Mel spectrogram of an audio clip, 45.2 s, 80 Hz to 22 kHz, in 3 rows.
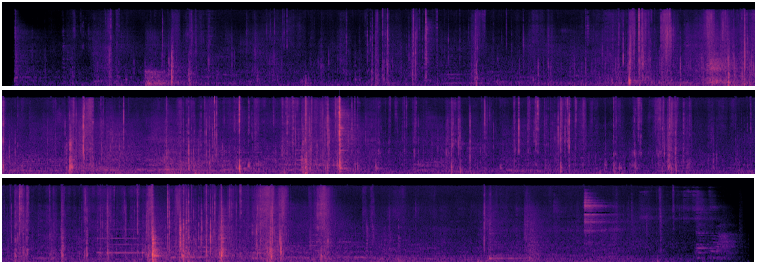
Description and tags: This sound was recorded inside the upf poblenou library, near to the shelf whichs holds newspapers. The recording reflects the sound that a library employee makes when it is time to throw away the old newspapers and replace them by new ones. It was recorded with an Edirol R-09 HR portable recorder.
